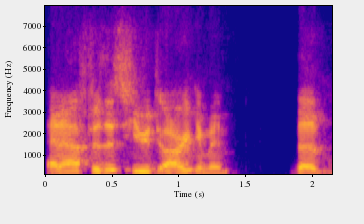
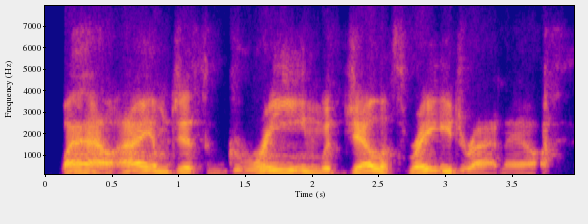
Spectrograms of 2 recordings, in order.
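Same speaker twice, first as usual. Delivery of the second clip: put-on casual Southern accent with a lisp. Retelling a movie line, imitating Bill Hader: casual Southern lisp. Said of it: "with the Southern lisp".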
